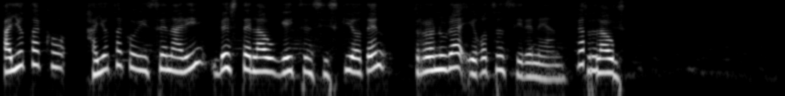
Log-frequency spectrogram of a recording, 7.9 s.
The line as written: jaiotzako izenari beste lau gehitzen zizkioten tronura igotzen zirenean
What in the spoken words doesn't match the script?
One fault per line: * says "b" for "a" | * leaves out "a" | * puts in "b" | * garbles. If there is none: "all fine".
* garbles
